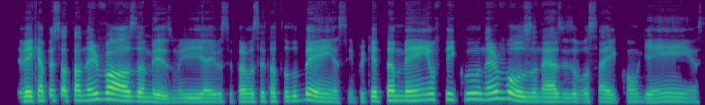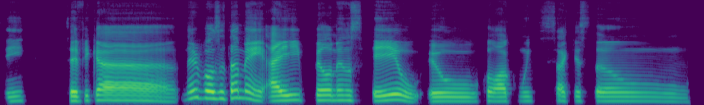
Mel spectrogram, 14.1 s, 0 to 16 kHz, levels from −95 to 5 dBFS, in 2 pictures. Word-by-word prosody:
Você - - -14
vê 160 +1 +5
que - - -1
a - - -2
pessoa 175 0 -4
tá 175 - 0
nervosa 180 -5 +4
mesmo, 130 -3 -3
e 130 0 -4
aí 130 0 -2
você 130 +1 -10
para 140 - -2
você 135 +1 -5
está 145 0 -5
tudo 155 +3 -6
bem, 155 -8 +1
assim, 125 0 -13
porque 140 +5 -2
também 170 +3 +1
eu 200 - -1
fico 210 +2 -3
nervoso, 205 -9 +1
né, 140 0 -2
às 140 - -2
vezes 135 0 -9
eu 135 - -6
vou 135 +1 -8
sair 130 -1 -6
com 135 - -16
alguém, 135 +1 -8
assim, 145 +5 -10 0.4
você 160 - +6
fica 170 - -1 0.8
nervoso 240 +1 +5
também, 240 -9 +2
aí 170 +3 +5
pelo 180 0 +4
menos 175 -1 -4
eu 170 -3 +3
eu 145 -1 0
coloco 150 -1 +1
muito 155 0 -11
essa - - -5
questão, 150 -3 -5
150 Hz, 185 wpm, -24 LUFS, 140-175 Hz, 0.8 s, você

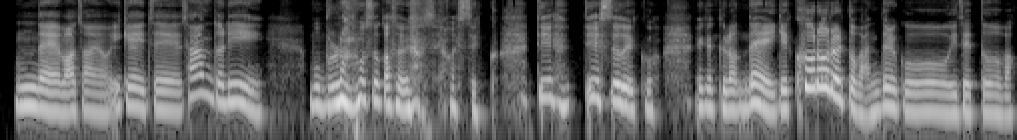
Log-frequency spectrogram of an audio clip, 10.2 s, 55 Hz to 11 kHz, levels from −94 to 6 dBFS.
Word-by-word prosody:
음 200 0 +2
네, 170 -4 +1
맞아요. 160 -1 -3
이게 200 -1 -2
이제 175 -2 -3
사람들이 235 - -1 0.4
뭐 210 -1 -1
물론 210 +3 +6
호수가서 230 -4 +1
이런 190 +4 +1
수영할 200 - -8
수 165 - -7
있고 150 -1 -11 0.4
뛰 270 - -2 0.3
뛸 270 - -1
수도 235 -3 +3
있고 180 -1 -4 0.4
이게 195 -1 -1
그런데 180 +2 +2
이게 180 +3 0
크루를 390 - +5
또 190 - +1
만들고 165 -1 -2
이제 150 0 -3
또 155 -1 -4
막 145 +1 -8
185 Hz, 305 characters per minute, -22 LUFS, 165-220 Hz, 0.4 s, 물론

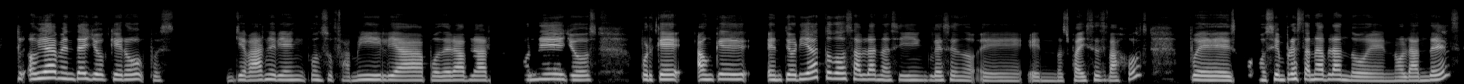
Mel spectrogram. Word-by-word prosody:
cl 255 - -5
obviamente, 265 0 +5
yo 240 -2 +1
quiero, 230 +1 0
pues, 190 -2 -13 0.5
llevarme 205 +5 0
bien 205 -1 -2
con 210 0 -5
su 210 - -8
familia, 195 0 0
poder 195 +1 -1
hablar 200 0 +1 0.3
con 215 0 -5
ellos, 225 -4 +2 0.4
porque 230 +4 +3
aunque 230 +1 +2
en 215 -1 +1
teoría, 240 +7 +3
todos 265 -3 0
hablan 230 -2 +1
así 200 +1 -4
inglés, 195 0 -4
en 195 -1 -3
lo 180 -1 -6
eh, 170 -2 -6
en 170 -1 -7
los 170 0 -8
Países 185 +2 -2
Bajos, 185 - -3 0.5
pues 195 -3 +2
como 200 -2 -7
siempre 230 +3 +2
están 235 -3 -1
hablando 225 -6 +2
en 170 -1 -5
holandés, 180 - 0
210 Hz, 150 wpm, -23 LUFS, 195-230 Hz, 0.5 s, obviamente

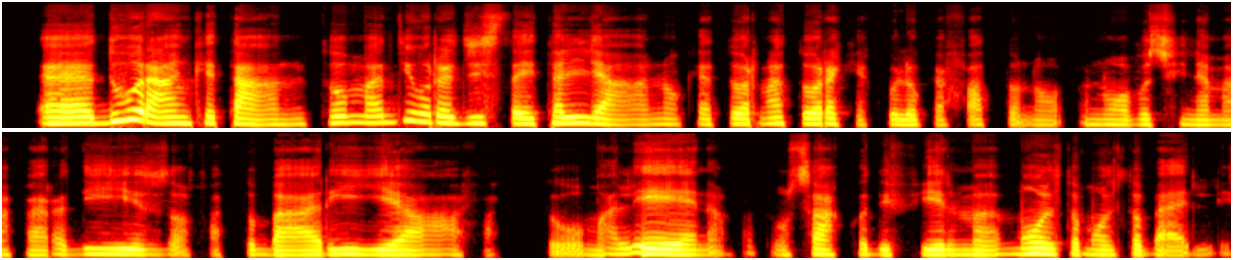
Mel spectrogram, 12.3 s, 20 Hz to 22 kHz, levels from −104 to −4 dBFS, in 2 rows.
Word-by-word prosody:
Ehm, 190 +1 +5
dura 265 +8 +7
anche 190 0 +2
tanto, 165 +3 -2
ma 205 -1 -2
di 220 +6 -2
un 245 - +3
regista 190 -4 0
italiano 165 -3 0
che 160 - -8
è - - -10
Tornatore, 170 0 -1
che 145 - -16
è - - -26
quello 155 -1 -3
che 145 -1 -14
fatto 150 - -12
No 145 0 -13
"Nuovo 155 -1 -7
cinema 150 -1 -8
paradiso", 155 +1 -2
ha - - -14
fatto 140 +3 -12
"Baarìa", 150 +1 0 0.2
ha 145 - -13
fatto 135 +1 -12
"Malena", 160 0 +4
ha - - -17
fatto 195 -6 -25
un - - -9
sacco 155 +1 -4
di 150 -1 -5
film 150 -1 -1
molto, 165 -1 +3
molto 150 -1 -4
belli. 150 +7 -9
155 Hz, 175 wpm, -23 LUFS, 150-175 Hz, 0.2 s, dura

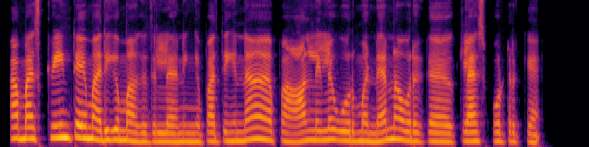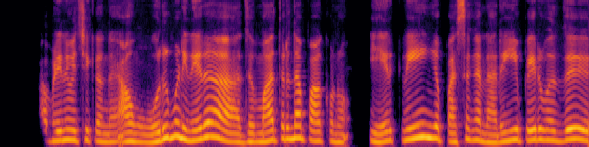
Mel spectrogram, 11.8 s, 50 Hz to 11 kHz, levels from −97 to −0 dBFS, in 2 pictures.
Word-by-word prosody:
ஆமா. 250 0 +3
Screen 270 0 +3
time 265 -3 +4
அதிகமாகுதுல்ல. 195 -4 0
நீங்கப் 185 0 -4
பாத்தீங்கன்னா, 200 +4 -1 0.2
இப்ப 200 0 -10 0.2
ஆன்லைன்ல 215 +3 0
1 205 -1 -1
மணி 195 -2 -1
நேரம் 210 +5 +1
நான் 225 -2 0
ஒரு 195 - -2
க - - -1 0.3
கிளாஸ் 195 0 0
போட்டுருக்கேன் 185 -3 -7 0.9
அப்படின்னு 210 +2 -1
வச்சுக்கோங்க. 200 -4 -4
அவங்க 190 -2 0
1 210 +7 +4
மணி 285 -5 +4
நேரம் 280 +5 +4 0.2
அத 180 +1 -3
மாத்திரம் 245 +6 +1
தான் 260 -3 0
பாக்கணும். 200 -3 -3 0.3
ஏற்கனவே 215 +5 0
இங்க 265 -2 +4
பசங்க 220 +5 0
நிறைய 190 +6 0
பேர் 225 +2 +3
வந்து 215 +2 +2
205 Hz, 165 wpm, -23 LUFS, 190-230 Hz, 0.9 s, time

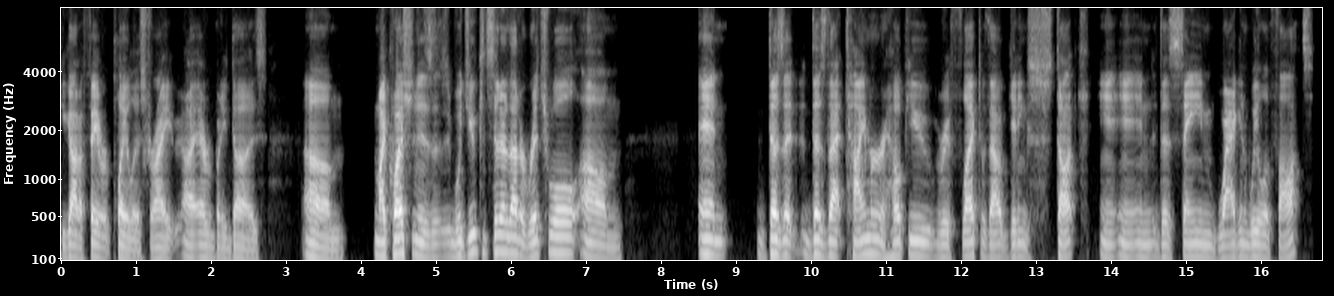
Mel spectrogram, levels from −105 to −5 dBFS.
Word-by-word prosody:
you 105 - -10
got 105 -3 +4
a - - -3
favorite 105 -5 0
playlist. 90 -7 -1
Right? 95 -2 0
Uh, - - -3
everybody 100 -2 -4
does. 90 -3 -3 0.5
Um, 95 -7 +1 0.4
my - - +6
question 135 0 +6
is 110 -3 -1
is 110 +1 -9
would 115 0 -4
you 150 +3 +2
consider 150 +1 +1
that 140 -1 +6
a - - +2
ritual? 140 +6 +1
Um 105 -6 -1 1.0
and 130 -3 +3 0.5
does 130 +2 +6
it 125 +1 -2
does 125 -3 +3
that 120 -1 +3
timer 130 +1 0
help 115 +4 -2
you 120 -3 -2
reflect 115 +3 -1
without 110 -3 -1
getting 110 -1 -6
stuck 85 - -2 0.3
i - - -8
i - - -5
in 110 0 -6
the 110 0 -4
same 110 -1 -4
wagon 105 +3 -1
wheel 110 0 -2
of - - -8
thoughts? - - -4
110 Hz, 150 wpm, -24 LUFS, 105-125 Hz, 1.0 s, my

